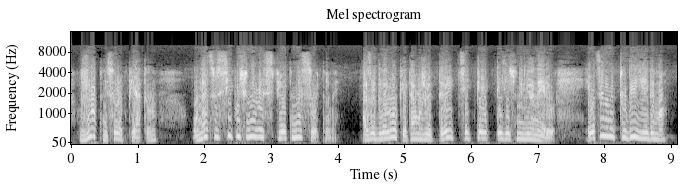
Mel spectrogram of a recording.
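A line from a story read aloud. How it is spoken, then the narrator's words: Exclaiming. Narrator (Ukrainian): вигукнув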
